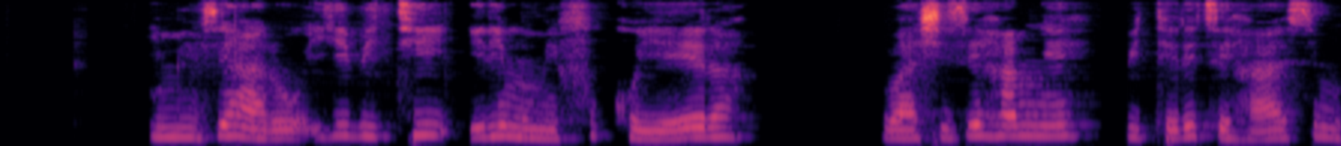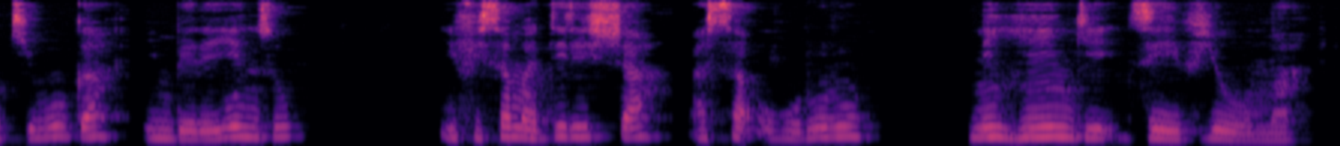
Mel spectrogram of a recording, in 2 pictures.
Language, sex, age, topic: Rundi, female, 36-49, education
